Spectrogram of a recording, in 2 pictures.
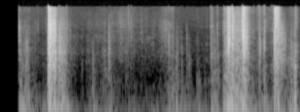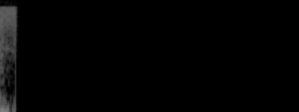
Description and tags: Paper torn down the middle. Recorded with a shotgun mic at a close distance.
